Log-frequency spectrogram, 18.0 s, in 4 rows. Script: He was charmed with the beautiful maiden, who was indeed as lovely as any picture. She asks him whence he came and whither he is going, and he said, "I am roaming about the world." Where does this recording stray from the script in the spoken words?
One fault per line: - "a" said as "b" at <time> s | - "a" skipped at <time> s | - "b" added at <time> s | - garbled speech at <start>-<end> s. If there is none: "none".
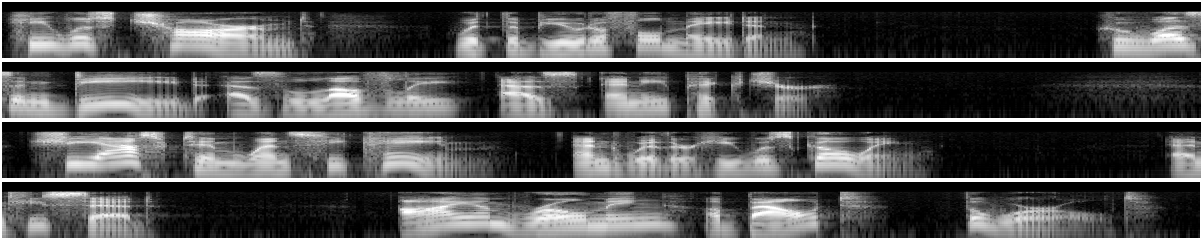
- "asks" said as "asked" at 9.4 s
- "is" said as "was" at 11.7 s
